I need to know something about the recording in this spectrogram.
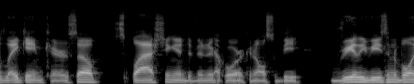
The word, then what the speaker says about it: Divinicorp: good, so I'll go Divinicore. Divinicorp. I don't know. How do you say it? Divinicore is how you say it. The P is silent, and you are correct.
